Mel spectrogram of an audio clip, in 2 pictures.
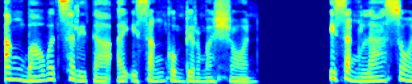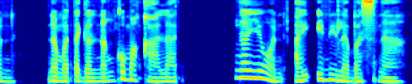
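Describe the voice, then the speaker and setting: A woman's voice: low-pitched, expressive, a little slow, warm tone, dry recording, clean studio sound. A woman narrating a scripted romance story in a dramatic storytelling style.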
